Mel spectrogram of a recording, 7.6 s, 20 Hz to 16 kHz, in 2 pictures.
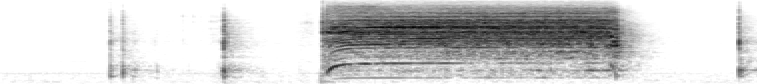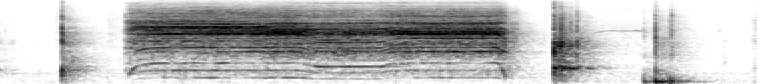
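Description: Cordless power drill driving two screws into the cover of a Parkside 20V grass trimmer; two sustained whirring runs of about a second and a half each, loud and close, with clicks and handling between.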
